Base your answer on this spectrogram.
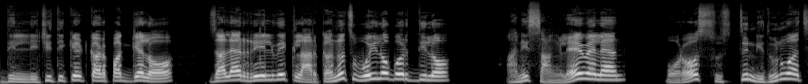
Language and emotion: Goan Konkani, happy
